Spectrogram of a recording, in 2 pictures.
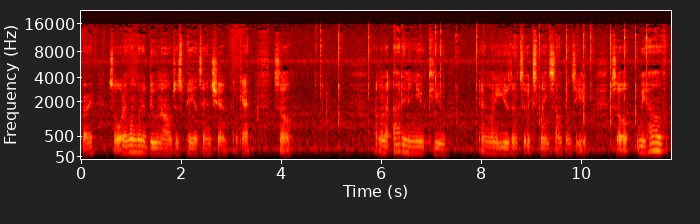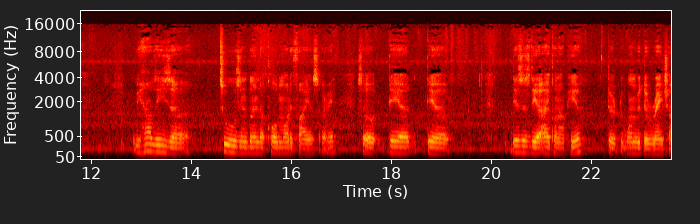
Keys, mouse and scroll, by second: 4.7-7.1 drag, 6.2 shift+a, 7.5 middle click, 8.4 alt+r, 9.2 middle click, 10.2 middle click, 10.4-12.8 middle drag.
